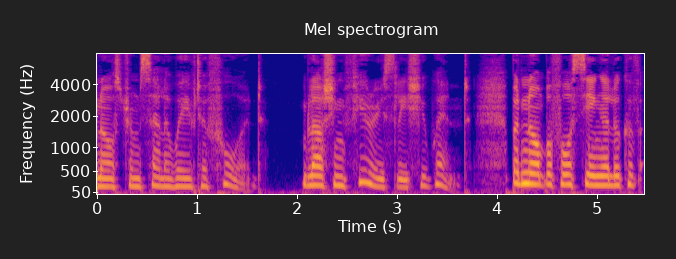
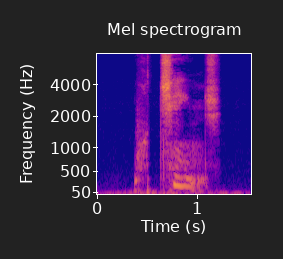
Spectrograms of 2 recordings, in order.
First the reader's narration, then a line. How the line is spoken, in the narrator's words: whispered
